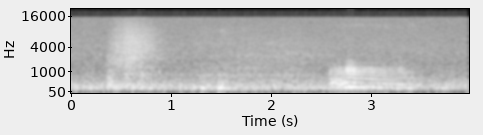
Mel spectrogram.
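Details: A tired sleeping puppy, Brownie, snoring: a soft breathy snort, then a brief, slightly whiny pitched snore.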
